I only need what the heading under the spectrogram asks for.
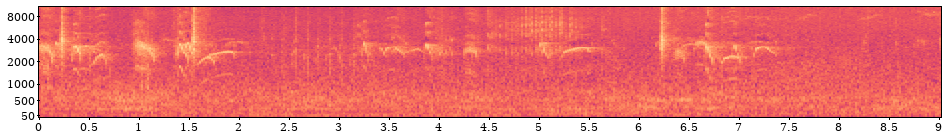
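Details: Scarlet-headed blackbird: a run of short arched whistles, each rising then falling, given in loose clusters across the whole stretch, with a few sharp clicks over a constant rushing background noise.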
